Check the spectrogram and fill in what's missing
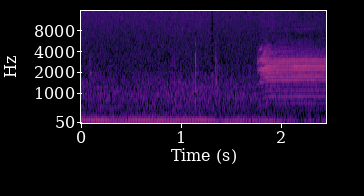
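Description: A sheep in the video game Minecraft gives a single, clear bleat near the end, which follows a low background hum.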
